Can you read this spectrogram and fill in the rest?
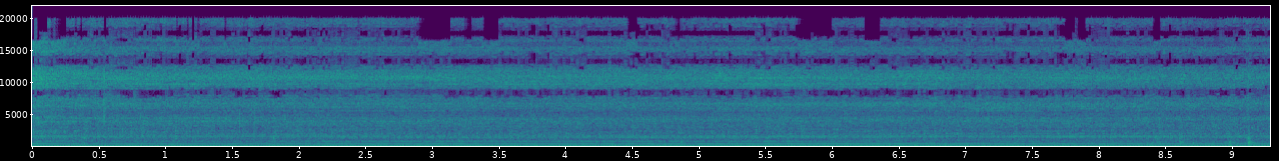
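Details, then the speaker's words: Acura (Honda) stationary at idle before a power steering fluid flush. It is silent until the wheel is turned, then a constant thin whine rides over the engine and steering becomes hard left and right. Power steering pump whine. "okay so it fires up no sound at all you turn the wheel start hearing already and it becomes pretty hard to steer left and right I mean we're not moving but uh still it's hard"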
